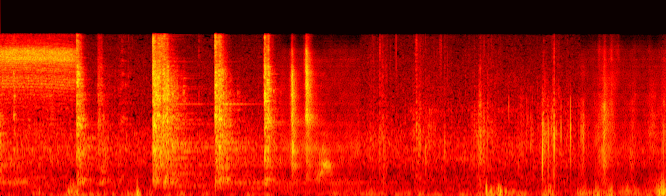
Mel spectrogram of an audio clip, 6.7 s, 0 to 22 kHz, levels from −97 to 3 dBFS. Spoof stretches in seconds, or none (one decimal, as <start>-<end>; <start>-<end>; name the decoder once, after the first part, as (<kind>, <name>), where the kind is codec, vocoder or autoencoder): 2.8-3.6 (vocoder, Vocos); 5.8-6.7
